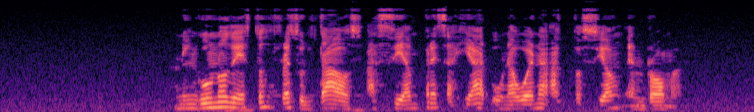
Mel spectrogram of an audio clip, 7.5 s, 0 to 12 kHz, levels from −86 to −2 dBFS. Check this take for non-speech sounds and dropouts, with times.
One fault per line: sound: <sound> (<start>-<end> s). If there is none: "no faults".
no faults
